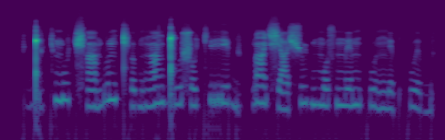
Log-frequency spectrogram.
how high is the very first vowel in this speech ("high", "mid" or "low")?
high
